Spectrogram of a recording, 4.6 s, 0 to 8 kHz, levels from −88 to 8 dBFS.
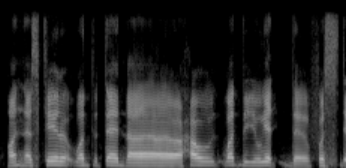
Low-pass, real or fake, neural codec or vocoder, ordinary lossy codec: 7.2 kHz; fake; codec, 16 kHz, 2 kbps, FunCodec, trained on LibriTTS, 25 frames a second; none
